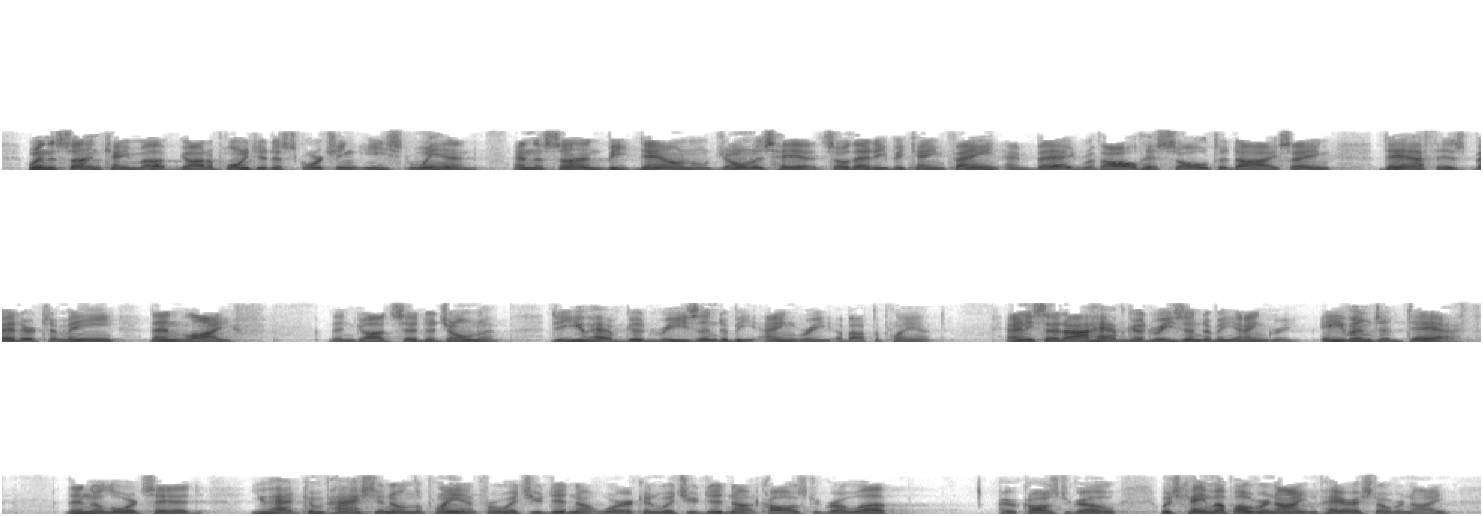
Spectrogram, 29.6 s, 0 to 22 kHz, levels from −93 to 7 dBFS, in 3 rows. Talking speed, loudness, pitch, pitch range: 215 wpm, -25 LUFS, 160 Hz, 135-185 Hz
